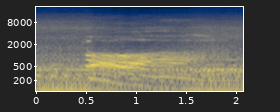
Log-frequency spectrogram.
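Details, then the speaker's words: Early 2.5 Porsche Boxster 986 after air-oil separator job and throttle body clean, long-unserviced oil not yet changed: brief clean throttle blip, note rising and settling evenly, no misfire or ticking; engine sounds healthy. "And the state of the oil filter, lovely. Sounded good though."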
